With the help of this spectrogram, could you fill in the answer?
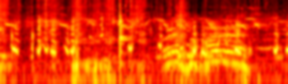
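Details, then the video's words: Francolin family with chicks at feeding time: scattered short chirps, then a run of longer harmonic, slightly wavering calls, then a few more clipped peeps. "teetar chicks feeding, teetar ki bache,partridge, francolin family"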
